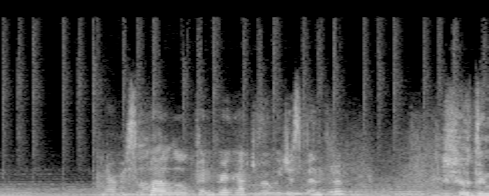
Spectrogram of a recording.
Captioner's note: voiceover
